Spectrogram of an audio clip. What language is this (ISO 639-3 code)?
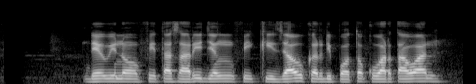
sun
